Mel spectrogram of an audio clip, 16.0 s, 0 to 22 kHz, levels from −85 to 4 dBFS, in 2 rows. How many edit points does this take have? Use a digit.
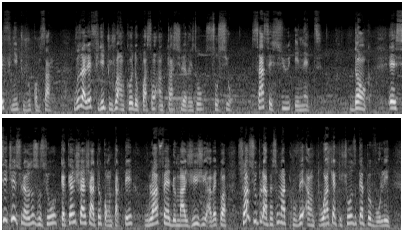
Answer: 0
